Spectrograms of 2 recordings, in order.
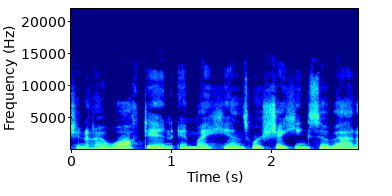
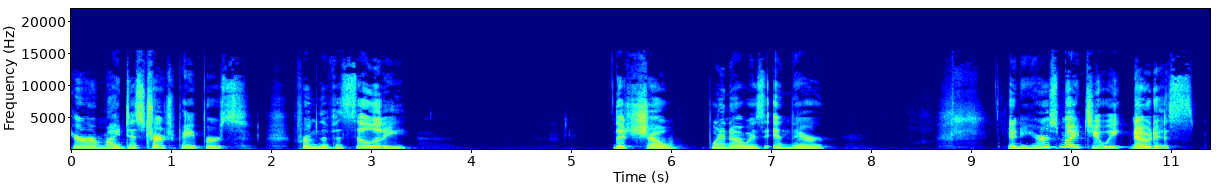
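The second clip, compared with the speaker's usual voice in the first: imitated tearful cracking voice, higher and louder; 5 semitones higher, 5 dB louder than usual. Retelling handing over records and a two-week notice: retelling a tearful cracking voice. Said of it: "with tears running down my face and my hands shaking and my voice cracking".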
